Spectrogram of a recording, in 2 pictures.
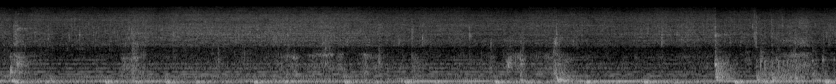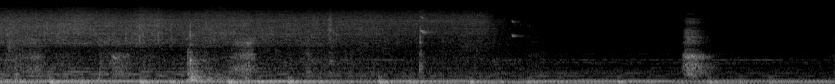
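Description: Faucet running into a stainless steel sink while a small bottle or tube is rinsed and handled, with scattered light clinks; near the end the water cuts off. A low steady music drone plays underneath.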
